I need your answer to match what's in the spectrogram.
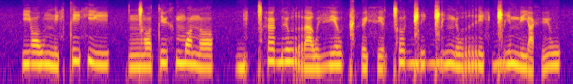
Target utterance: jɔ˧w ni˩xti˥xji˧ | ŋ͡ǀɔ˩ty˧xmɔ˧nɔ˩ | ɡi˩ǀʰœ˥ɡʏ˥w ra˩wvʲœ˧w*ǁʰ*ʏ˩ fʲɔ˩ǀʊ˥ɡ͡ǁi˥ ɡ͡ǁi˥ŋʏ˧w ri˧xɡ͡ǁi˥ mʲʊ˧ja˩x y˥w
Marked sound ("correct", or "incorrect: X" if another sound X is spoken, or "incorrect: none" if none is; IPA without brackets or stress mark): correct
